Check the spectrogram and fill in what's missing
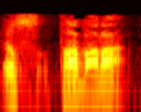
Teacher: قلنا رعينا هذا في صيغة افتعل أن الصاد إذا تلتها التاء لابد أن تبدل طاء لمناسبة التفخيم في الصاد، فصرنا نقول اصطبرا.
